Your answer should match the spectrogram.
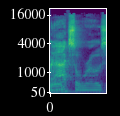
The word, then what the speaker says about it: Axl Rose: Or Alex Rose. – Yeah. I don't know. – Or Axl Rose, sorry.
